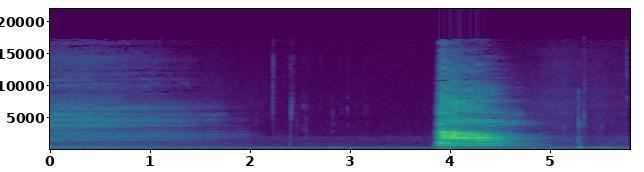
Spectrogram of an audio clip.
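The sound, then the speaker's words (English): Deep breathing for a relaxation exercise: a soft, drawn-out breath fades away, a quiet pause follows, then a sudden loud, airy rush of breath tapers off. “Nice inhale. And drop your breath. And again, inhale.”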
